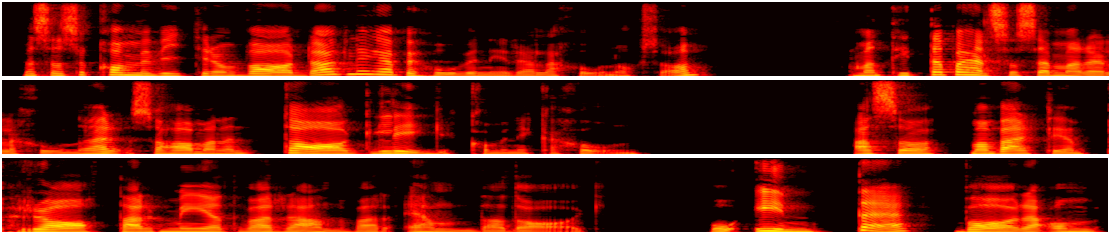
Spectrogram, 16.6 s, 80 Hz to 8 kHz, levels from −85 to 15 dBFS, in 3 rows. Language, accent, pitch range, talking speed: Swedish, native, 165-210 Hz, 130 wpm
